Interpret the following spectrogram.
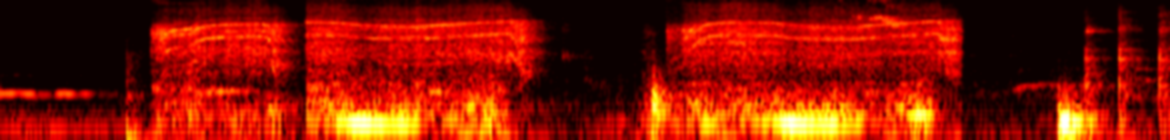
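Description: Cordless drill boring into the wall, run twice for a few seconds each. The motor whine climbs as it spins up and wavers in pitch as the bit bites.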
